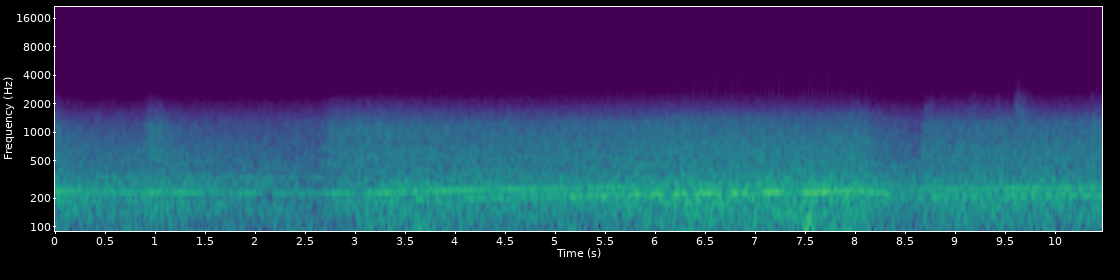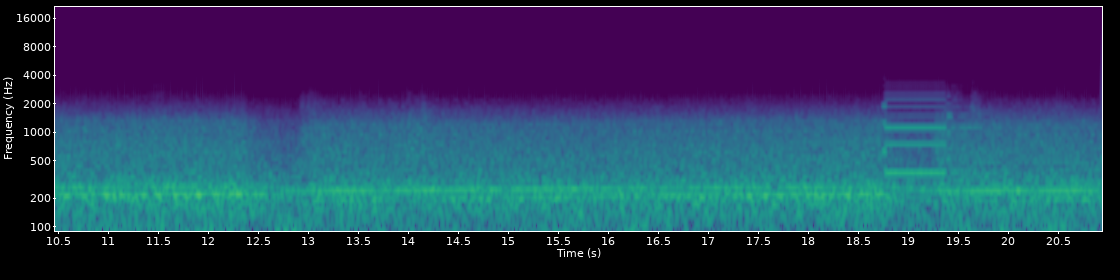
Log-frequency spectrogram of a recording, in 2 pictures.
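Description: A truck engine rumbles steadily as the truck drives.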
